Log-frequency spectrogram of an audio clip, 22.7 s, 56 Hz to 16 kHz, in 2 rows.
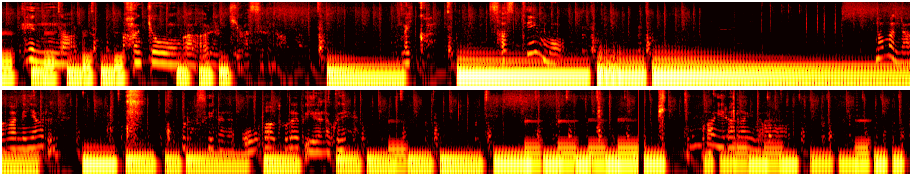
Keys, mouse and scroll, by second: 14.8 click, 19.4 click, 21.0-22.7 drag.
